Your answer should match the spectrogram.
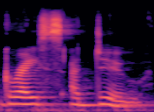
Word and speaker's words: Grace Adieu: Not, I think, a terribly likely English place name, but being an English place name, it ought to have been anglicised. But I pronounce it as The Ladies of Grace Adieu, which is completely wrong, so don't follow what I do, because I say it wrong.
